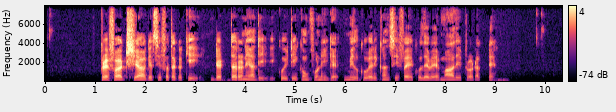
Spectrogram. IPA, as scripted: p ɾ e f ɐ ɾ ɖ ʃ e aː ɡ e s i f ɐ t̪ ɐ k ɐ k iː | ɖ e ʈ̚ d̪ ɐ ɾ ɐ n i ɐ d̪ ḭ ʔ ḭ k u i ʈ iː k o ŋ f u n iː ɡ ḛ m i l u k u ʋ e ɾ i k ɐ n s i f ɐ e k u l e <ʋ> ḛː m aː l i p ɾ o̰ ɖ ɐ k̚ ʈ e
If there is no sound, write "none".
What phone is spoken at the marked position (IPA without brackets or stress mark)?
ʋ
